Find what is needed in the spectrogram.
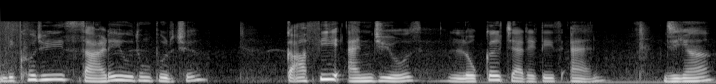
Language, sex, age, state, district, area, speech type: Dogri, male, 18-30, Jammu and Kashmir, Udhampur, urban, spontaneous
